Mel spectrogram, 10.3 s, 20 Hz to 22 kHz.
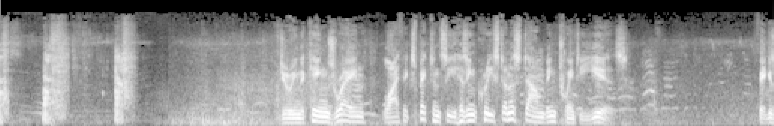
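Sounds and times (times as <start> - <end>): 
pigs grunting in Bhutan: 0.0 - 1.9
speech: 3.8 - 8.4, 10.1 - 10.3.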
